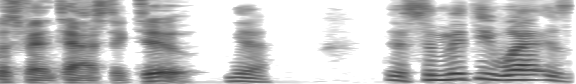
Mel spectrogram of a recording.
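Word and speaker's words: Samitivej: No, that's not how you pronounce it. You know what I mean? What is it? Samitiwet. Samitiwet. Yeah. Isn't there a J in it? Yeah. Oh, and you pronounce the J as a W?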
